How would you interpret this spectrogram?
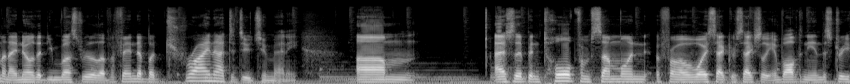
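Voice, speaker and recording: A man giving casual, rambling, unscripted interview answers as an amateur voice actor, informal and keen on the work. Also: mid-range voice. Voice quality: loud voice. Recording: music playing behind the voice.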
